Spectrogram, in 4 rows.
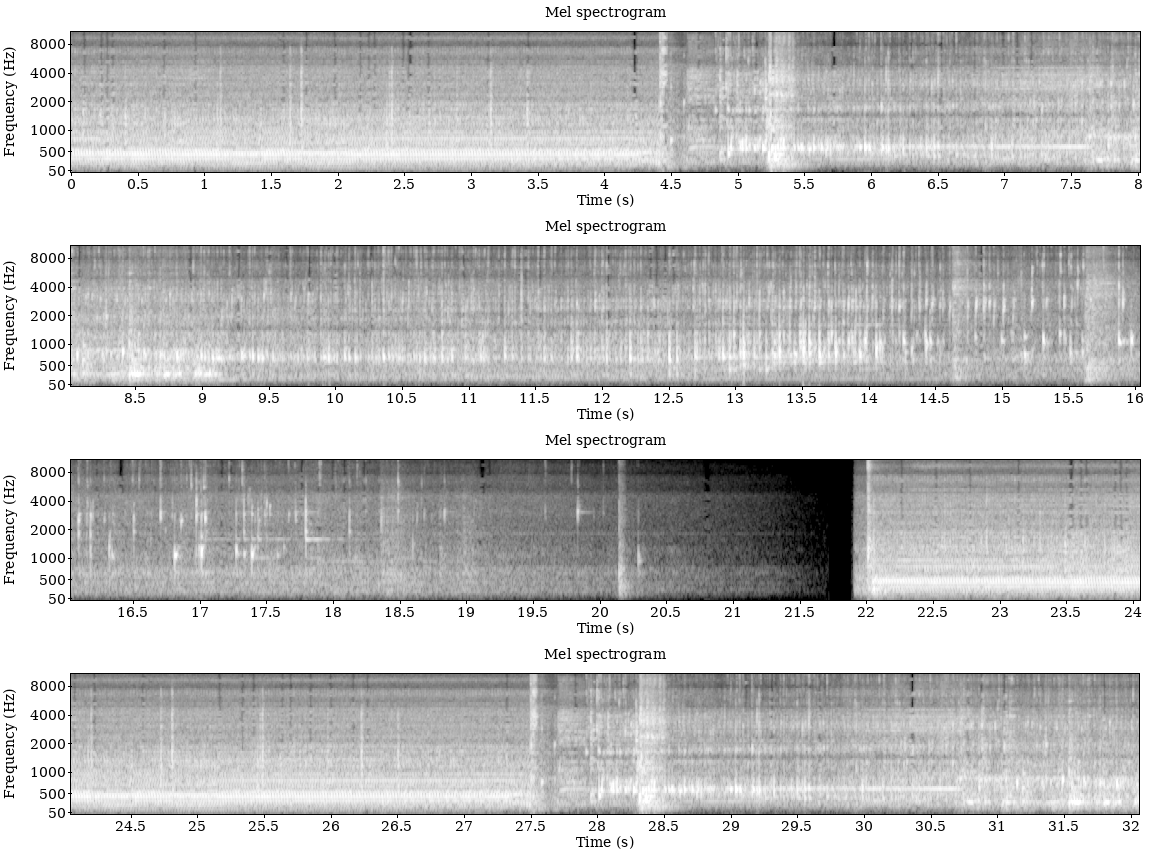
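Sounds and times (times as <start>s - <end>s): coffee trickling into cup: 4.9s - 19.1s.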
